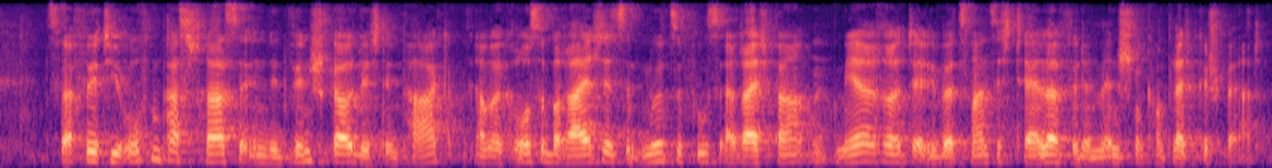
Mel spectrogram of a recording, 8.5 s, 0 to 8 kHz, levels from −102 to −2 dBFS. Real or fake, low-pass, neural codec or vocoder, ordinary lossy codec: fake; 7.2 kHz; codec, 16 kHz, 4 kbps, FunCodec, trained on LibriTTS, 50 frames a second; none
